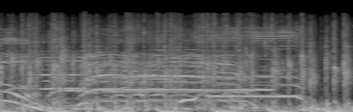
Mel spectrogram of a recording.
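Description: Applause and cheering in a studio, a steady, loud wash of clapping blended with whooping voices and swooping, siren-like tones, lasting a few seconds without letting up.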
